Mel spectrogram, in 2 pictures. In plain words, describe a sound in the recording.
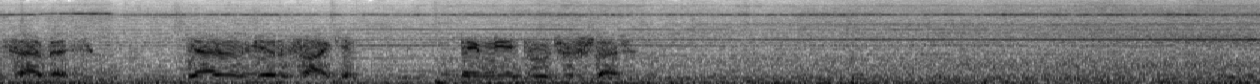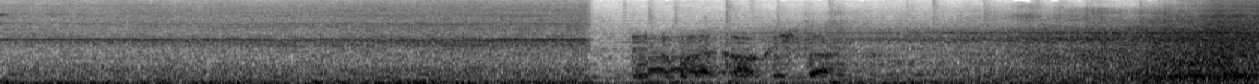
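Jet engines roar steadily, swelling louder toward the end.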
